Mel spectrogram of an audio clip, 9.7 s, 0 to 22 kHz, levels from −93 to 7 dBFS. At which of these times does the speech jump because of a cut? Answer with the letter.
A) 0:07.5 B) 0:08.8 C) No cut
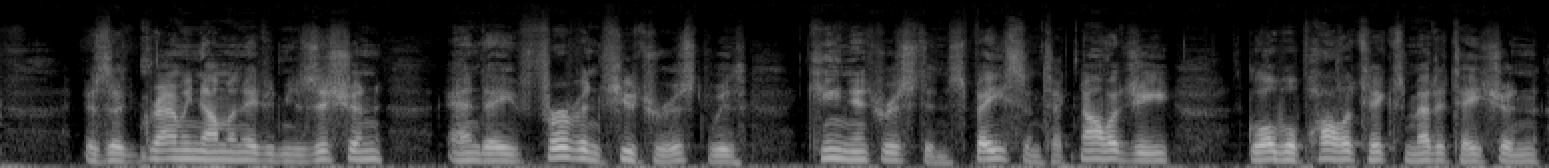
C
